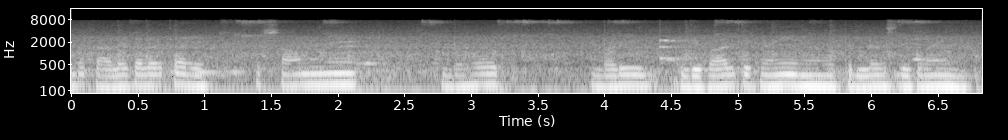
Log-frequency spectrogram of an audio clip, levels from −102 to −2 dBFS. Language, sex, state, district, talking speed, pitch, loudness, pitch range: Hindi, male, Uttar Pradesh, Jalaun, 150 wpm, 130 Hz, -15 LUFS, 120-135 Hz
